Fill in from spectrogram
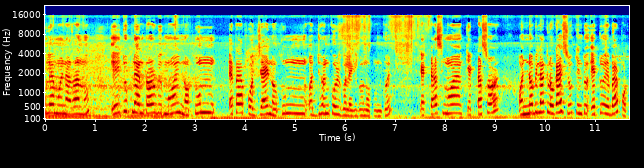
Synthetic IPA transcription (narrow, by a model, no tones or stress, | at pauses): ulɛmojnazanʊ̃ejtuʊplɛntɔɹbmojnotunɛtapɔzajnotunɔdʱːɔnkoɹibɔlaɡibɔnotunkoj | kɛk̚tasmojkɛk̚tasɔɹ | ɔnːjɔbilakloɡajsʊ̃kintuʔetʊejbaɹpɔt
